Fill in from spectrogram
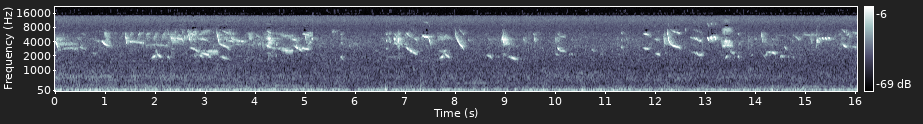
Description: Colorada (Rhynchotus rufescens)
Nombre en inglés: Red-winged Tinamou
Localidad o área protegida: Reserva Natural Paititi
Condición: Silvestre
Certeza: Observada, Vocalización Grabada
